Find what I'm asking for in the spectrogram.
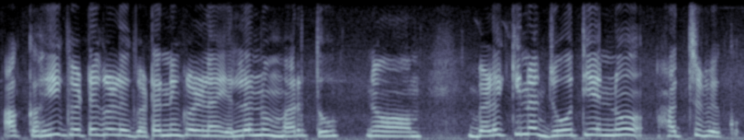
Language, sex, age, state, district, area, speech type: Kannada, female, 18-30, Karnataka, Yadgir, urban, spontaneous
